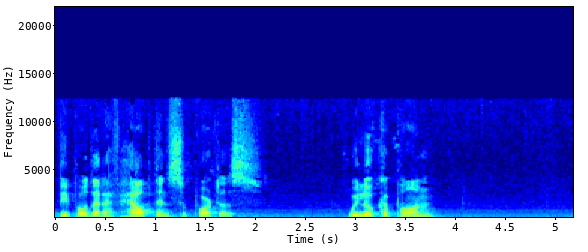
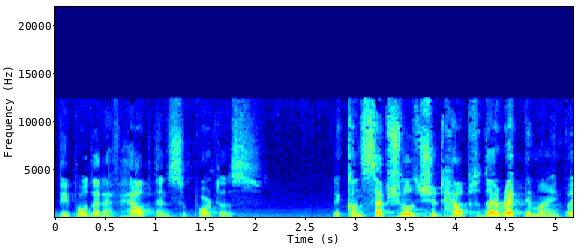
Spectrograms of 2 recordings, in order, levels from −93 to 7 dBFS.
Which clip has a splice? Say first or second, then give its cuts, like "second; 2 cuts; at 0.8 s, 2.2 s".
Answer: second; 1 cut; at 2.7 s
